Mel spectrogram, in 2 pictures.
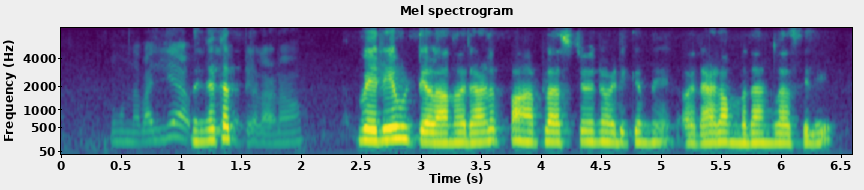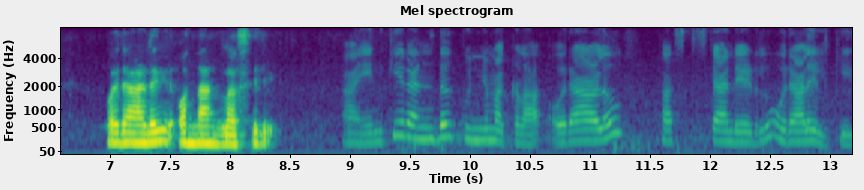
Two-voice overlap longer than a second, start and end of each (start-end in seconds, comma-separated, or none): none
